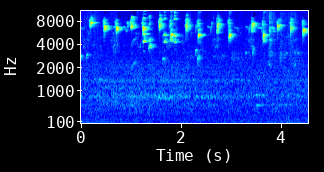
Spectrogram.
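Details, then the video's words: European goldfinch recorded in Macedonia on 7 July 2011, giving a steady chain of very high, sharp chirps, about two per second, fairly even in pitch with slight rises and falls. "Suki Makedonski-Carduelis carduelis-Macedonia 07.07.2011"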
